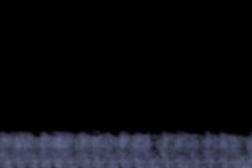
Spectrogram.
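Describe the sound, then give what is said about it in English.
A car engine cranks over and over in a steady, labored rhythm without catching, the starter whirring loudly with no one speaking. “Let me get this thing started here.”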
